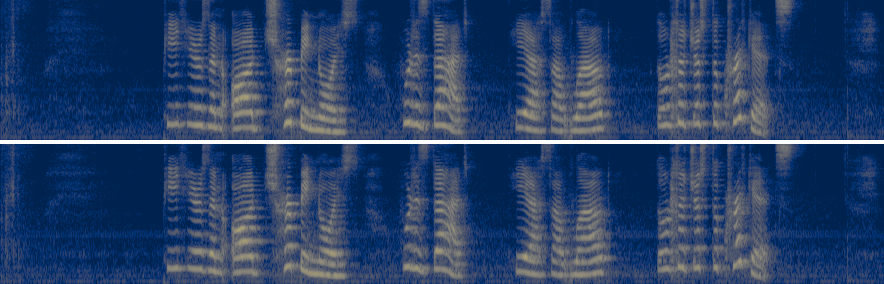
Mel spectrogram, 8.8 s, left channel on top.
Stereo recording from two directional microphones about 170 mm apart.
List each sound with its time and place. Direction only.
1.6 s a woman's voice: 25° left (ahead or behind)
